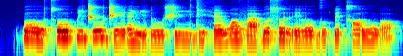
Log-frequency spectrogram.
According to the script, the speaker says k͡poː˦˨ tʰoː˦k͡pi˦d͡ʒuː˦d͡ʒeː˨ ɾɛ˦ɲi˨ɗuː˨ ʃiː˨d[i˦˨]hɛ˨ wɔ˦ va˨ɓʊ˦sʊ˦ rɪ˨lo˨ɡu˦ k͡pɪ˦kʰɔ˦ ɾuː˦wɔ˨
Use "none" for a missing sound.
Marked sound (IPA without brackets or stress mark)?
i˨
